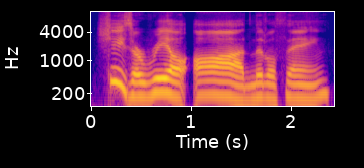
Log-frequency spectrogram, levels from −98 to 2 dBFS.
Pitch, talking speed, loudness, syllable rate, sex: 180 Hz, 150 wpm, -15 LUFS, 3.1 syllables/s, female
